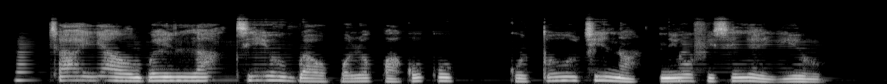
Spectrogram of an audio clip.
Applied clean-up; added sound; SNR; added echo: neural mask model DeepFilterNet 3.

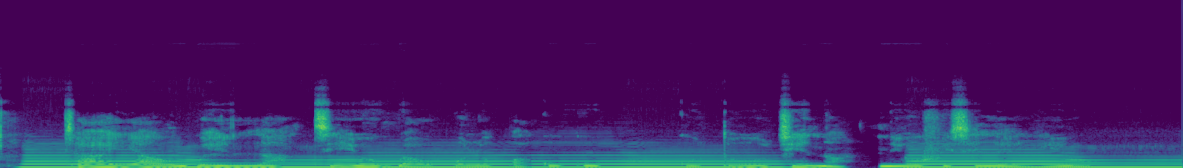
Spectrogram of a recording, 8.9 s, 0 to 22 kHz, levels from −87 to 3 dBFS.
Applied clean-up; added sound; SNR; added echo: neural mask model RNNoise.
